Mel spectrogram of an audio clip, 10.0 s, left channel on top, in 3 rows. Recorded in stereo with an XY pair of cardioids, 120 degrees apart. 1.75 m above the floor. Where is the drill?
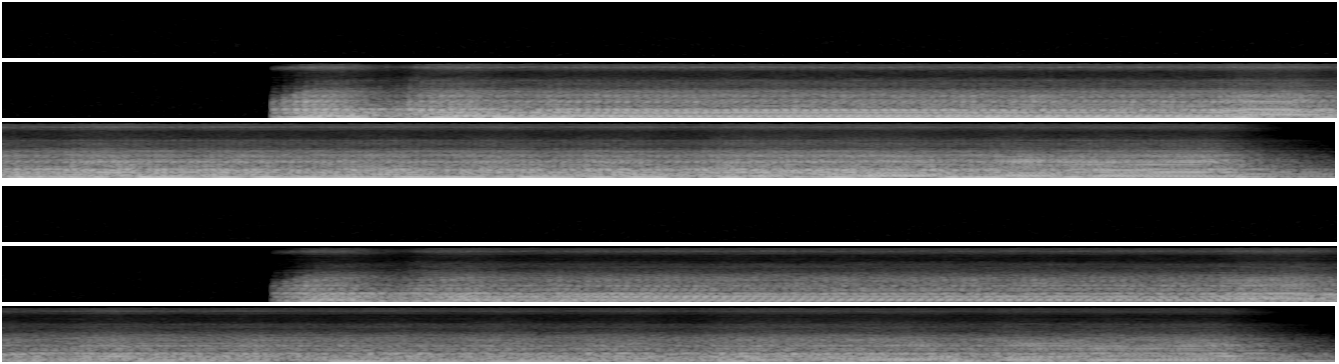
65° left, 0.5 m.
